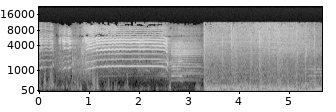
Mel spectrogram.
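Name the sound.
goats and sheep bleating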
